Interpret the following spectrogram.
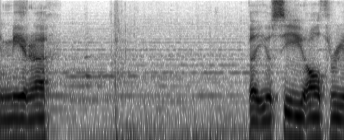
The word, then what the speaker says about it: Moira: I hate that they the game pronounces it Moira because it's actually Mera.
